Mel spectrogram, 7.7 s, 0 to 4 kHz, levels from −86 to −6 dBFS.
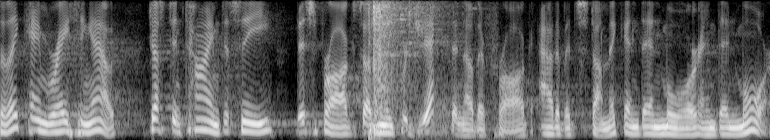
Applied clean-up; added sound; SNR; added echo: none; Shatter; 7 dB; none.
